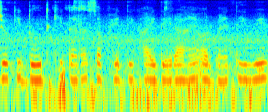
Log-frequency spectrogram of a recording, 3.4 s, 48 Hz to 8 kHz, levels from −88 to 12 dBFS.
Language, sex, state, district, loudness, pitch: Hindi, female, Chhattisgarh, Korba, -16 LUFS, 180 Hz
